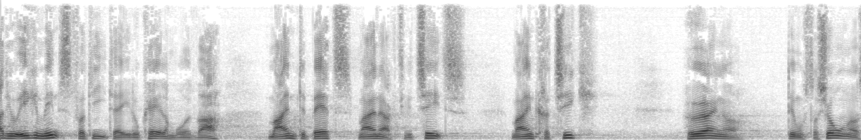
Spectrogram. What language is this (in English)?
Danish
